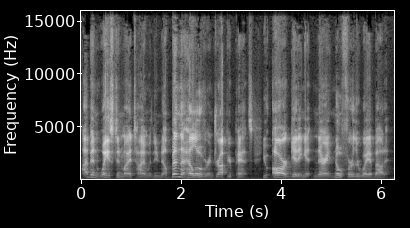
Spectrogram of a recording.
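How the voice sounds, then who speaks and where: A man's voice: a little high, lively intonation, a little fast, bright, forceful tone, pitched above the performer's own voice, full character voice. A man voicing a demented convict assassin in an audiobook, crude, bragging and taunting like a predatory bully. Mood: threatening.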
